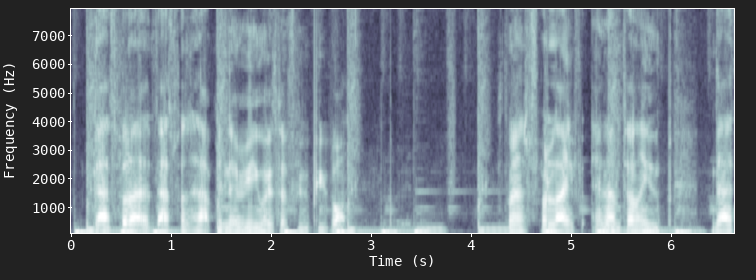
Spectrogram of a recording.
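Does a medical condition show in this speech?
Yes: cerebral palsy; pre-op sedatives.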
